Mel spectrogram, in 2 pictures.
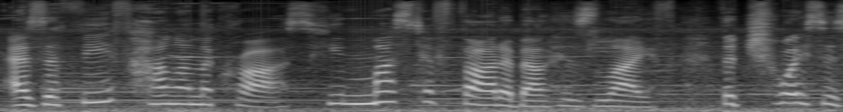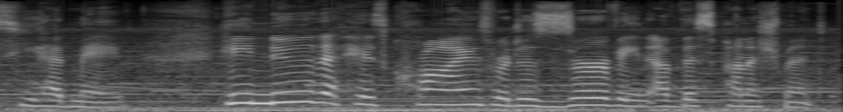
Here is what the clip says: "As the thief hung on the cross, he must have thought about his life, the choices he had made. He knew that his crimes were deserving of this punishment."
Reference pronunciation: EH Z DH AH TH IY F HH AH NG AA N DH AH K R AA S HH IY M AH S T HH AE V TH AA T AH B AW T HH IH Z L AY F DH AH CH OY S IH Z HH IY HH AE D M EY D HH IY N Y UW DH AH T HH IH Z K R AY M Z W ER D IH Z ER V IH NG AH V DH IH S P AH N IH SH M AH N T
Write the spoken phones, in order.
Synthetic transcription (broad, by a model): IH Z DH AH TH IY F HH AH NG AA N DH AH K R AA S HH IY M AH S T HH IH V TH AA T AH B AW T HH IH Z L AY F DH AH CH OY S IH Z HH IY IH D M EY D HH IY N Y UW DH AH T HH IH Z K R AY M Z W ER D IH Z ER V IH NG AH V DH IH S P AH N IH SH M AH N T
